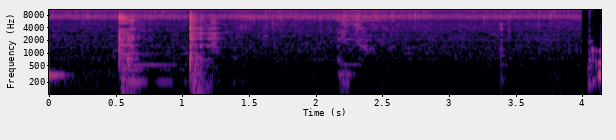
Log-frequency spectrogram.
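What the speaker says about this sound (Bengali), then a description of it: "বড়াগুলো আমার ভাজা হয়ে গেছে" Green banana kofta fritters frying in hot oil, a steady faint sizzle with a few sharp clinks and scrapes of a utensil against the pan.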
